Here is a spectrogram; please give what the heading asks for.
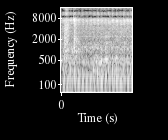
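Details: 1979 Honda CT90 Trail 90 after rehab, carburetor slide swapped and battery fitted. Quick, regular single-cylinder putter, about thirteen pulses a second, steady with no stumbles; idling cleanly.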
